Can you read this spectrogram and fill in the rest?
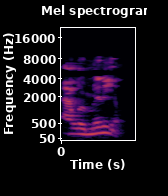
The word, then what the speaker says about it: aluminium: By the way, in Britain and Australia, they pronounce it aluminium.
